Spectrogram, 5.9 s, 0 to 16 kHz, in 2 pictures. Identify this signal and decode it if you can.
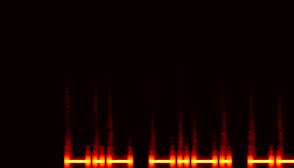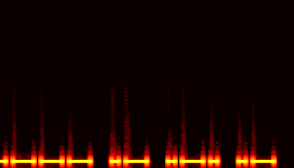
Morse code, heard as a keyed tone, about 17 wpm, 700 Hz. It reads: KC0ARA
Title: USA Call Signs - 6 Characters - Repeated 2x - 17wpm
